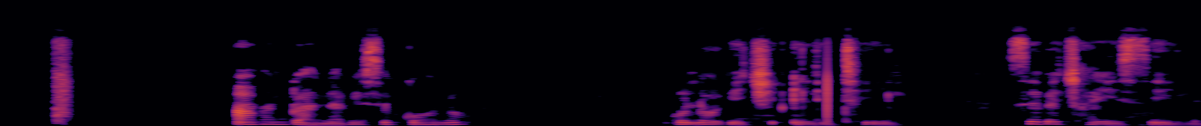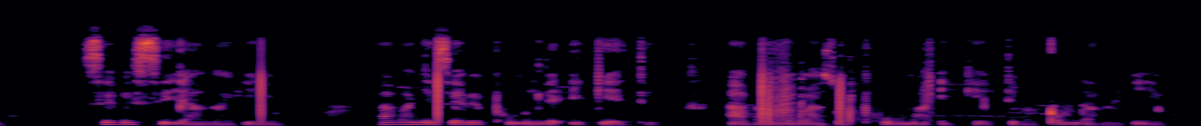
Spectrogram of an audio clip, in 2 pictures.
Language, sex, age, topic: North Ndebele, female, 36-49, education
